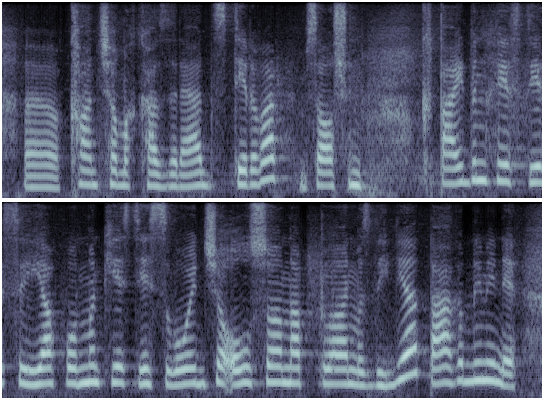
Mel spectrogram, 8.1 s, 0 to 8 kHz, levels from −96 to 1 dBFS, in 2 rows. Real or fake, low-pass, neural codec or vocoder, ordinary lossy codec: fake; none; codec, 16 kHz, 0.5 kbps, X-Codec, HuBERT features, trained on LibriSpeech; none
